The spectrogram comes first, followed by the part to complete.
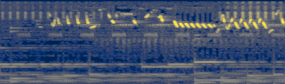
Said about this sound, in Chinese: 等月亮升到高空时，夜莺就飞到玫瑰树上，它将胸口抵住树上的刺，开始唱歌。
